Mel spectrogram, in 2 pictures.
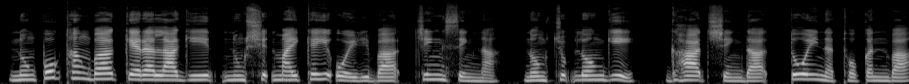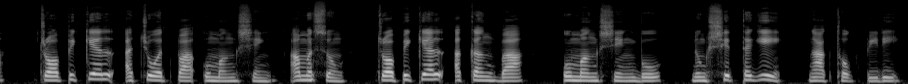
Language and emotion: Manipuri, neutral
